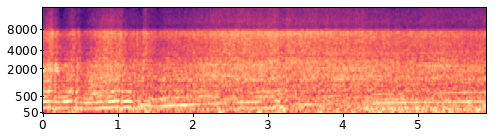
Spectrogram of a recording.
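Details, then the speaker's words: Porsche 911 Turbo 997.2 9A1 engine with PDK seven-speed: hard-pulling engine with a thin rising whistle over loud rushing noise; something wrong, cause unknown before teardown. "oh there's something wrong sounds like a pipeline"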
